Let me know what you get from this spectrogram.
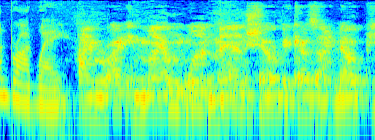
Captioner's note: voiceover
